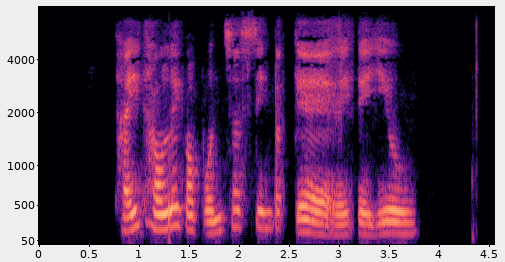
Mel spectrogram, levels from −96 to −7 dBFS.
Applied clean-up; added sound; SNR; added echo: none; none; none; none.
